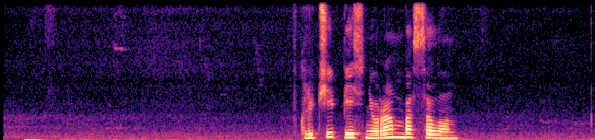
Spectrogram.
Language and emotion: Russian, neutral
